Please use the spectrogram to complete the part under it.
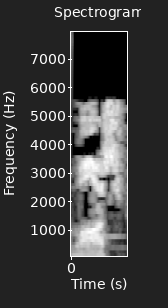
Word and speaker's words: Maus: Moss is spelled M-A-U-S,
